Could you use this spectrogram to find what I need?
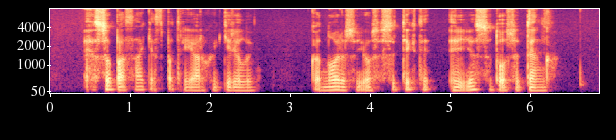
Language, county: Lithuanian, Tauragė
